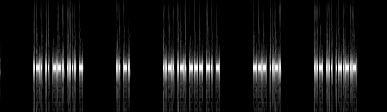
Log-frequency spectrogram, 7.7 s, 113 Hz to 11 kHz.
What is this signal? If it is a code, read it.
Morse code, heard as a keyed tone, about 47 wpm, 700 Hz. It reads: RIGHT IN FRONT OF US.
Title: 4x Word-Spacing - Sentences from Top 500 Words - 50wpm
